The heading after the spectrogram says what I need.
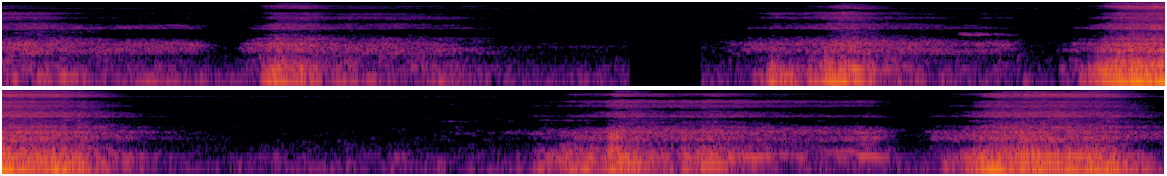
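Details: Soft, irregular snoring breaths with some snorting, a few seconds apart, in a sleeping girl; mild snoring.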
